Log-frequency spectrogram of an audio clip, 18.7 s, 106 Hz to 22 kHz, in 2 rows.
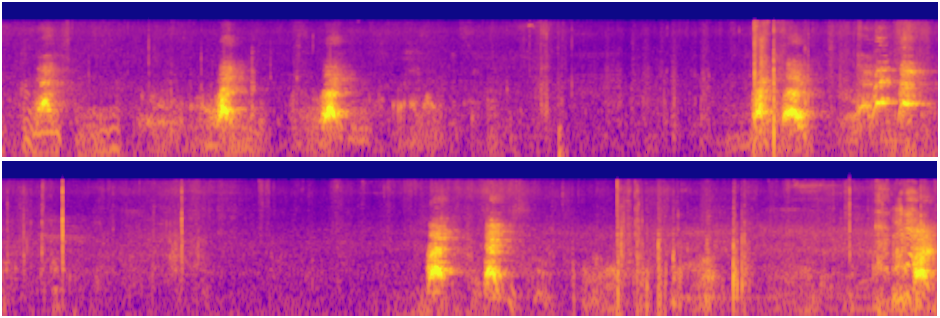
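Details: Airedale Terrier puppies from a litter on day 47 give short, yappy barks and yelps in bursts, a few spaced sharp yaps early on, a cluster in the middle, and more near the end, with quiet gaps and faint handling noise between.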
